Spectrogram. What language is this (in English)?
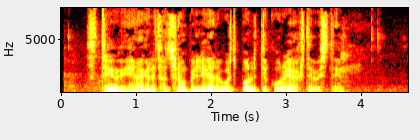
Georgian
